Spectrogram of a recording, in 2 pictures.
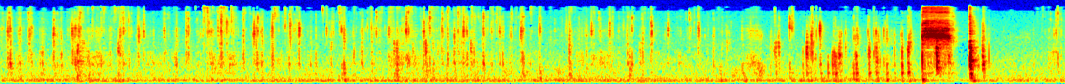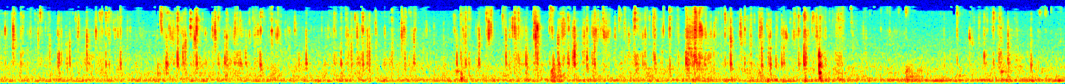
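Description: A young woman chews food with soft, wet smacking sounds, close to the microphone.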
